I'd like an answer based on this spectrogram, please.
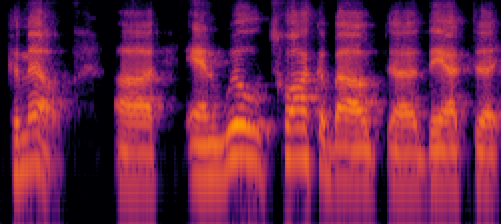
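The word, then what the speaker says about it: C'mell: Some people told me they pronounced it Simel, and I've always pronounced it Camel.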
